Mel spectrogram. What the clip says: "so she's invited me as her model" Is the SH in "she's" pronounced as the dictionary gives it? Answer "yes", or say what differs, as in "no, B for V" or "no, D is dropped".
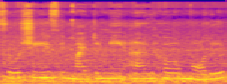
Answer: yes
